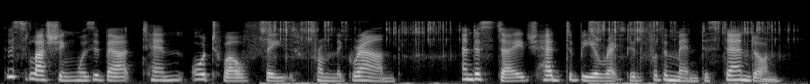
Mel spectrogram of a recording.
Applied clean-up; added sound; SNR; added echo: none; Rattle / Rattle (instrument); 10 dB; none.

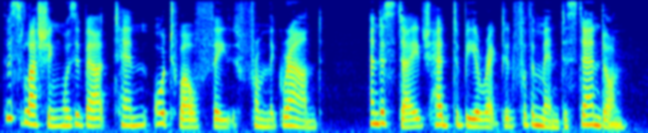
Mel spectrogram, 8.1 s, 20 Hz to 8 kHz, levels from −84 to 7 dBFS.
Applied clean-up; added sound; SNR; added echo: none; none; none; none.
